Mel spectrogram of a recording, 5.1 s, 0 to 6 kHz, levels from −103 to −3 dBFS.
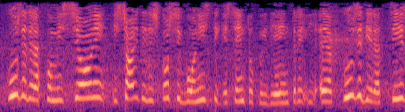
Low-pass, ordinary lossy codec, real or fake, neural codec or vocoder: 5.4 kHz; Opus, 64 kbps; real; none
